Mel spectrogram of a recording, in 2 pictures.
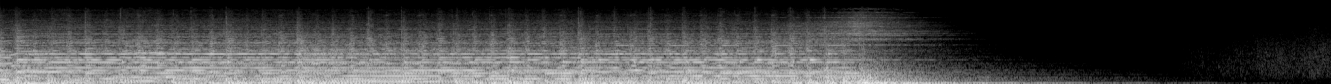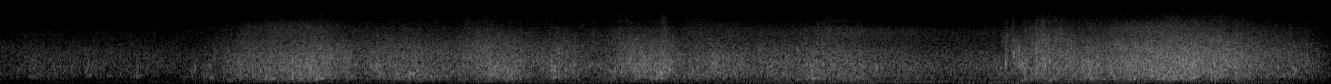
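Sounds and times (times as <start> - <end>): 
cello: 0.0 - 9.0
piano: 0.0 - 11.4.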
